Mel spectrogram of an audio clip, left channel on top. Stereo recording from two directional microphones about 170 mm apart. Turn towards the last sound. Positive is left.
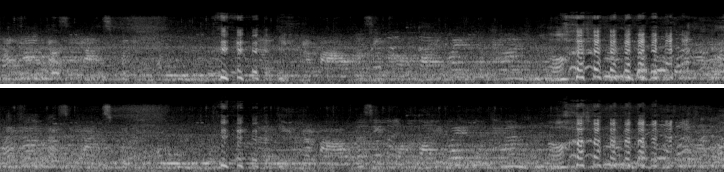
turn(degrees=5)  # may be behind; listen again after turning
